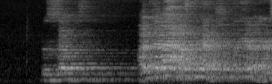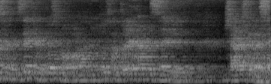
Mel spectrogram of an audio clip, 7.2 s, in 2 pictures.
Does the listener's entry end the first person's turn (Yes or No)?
No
